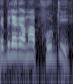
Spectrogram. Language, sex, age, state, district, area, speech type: Assamese, male, 45-60, Assam, Sivasagar, rural, spontaneous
